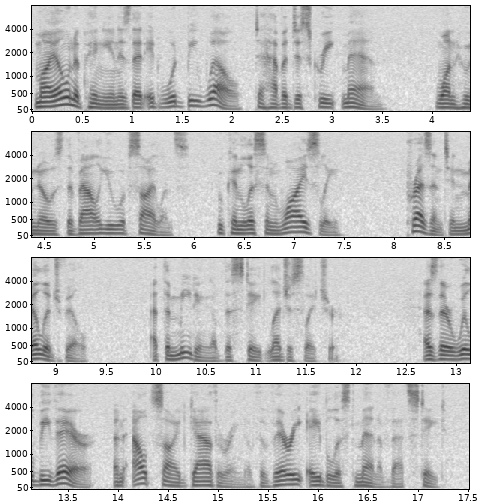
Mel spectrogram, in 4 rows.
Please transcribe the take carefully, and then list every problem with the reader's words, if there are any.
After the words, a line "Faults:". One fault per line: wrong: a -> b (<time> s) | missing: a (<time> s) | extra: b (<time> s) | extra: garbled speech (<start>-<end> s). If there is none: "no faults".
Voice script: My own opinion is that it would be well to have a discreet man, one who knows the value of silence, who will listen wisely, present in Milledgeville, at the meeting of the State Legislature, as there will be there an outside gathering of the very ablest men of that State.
My own opinion is that it would be well to have a discreet man, one who knows the value of silence, who can listen wisely, present in Milledgeville, at the meeting of the State Legislature, as there will be there an outside gathering of the very ablest men of that State.
Faults:
wrong: will -> can (6.3 s)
